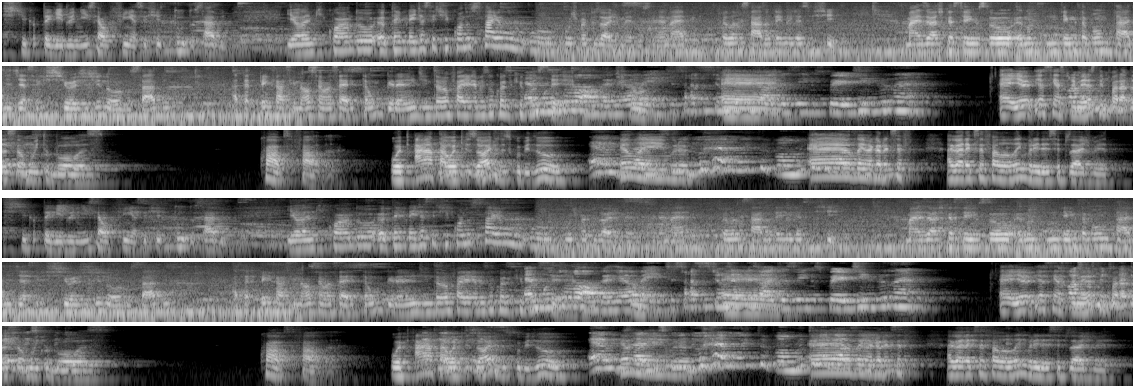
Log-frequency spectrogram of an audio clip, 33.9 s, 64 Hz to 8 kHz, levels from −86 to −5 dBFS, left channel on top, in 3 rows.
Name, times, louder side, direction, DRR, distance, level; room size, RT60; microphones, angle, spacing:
voice 1, 0.0-17.0 17.6-17.8 18.5-19.1 21.3-23.6 25.2-25.9 26.5-28.3 28.8-29.5 30.7-33.7, left 3 dB, 75° left, 6 dB, 1.4 m, -29 dB
sound 1, 1.4-17.4, left 1 dB, 55° left, 3.7 m, -42 dB
sound 2, 5.3-14.3, equal, 5° left, 0.7 m, -35 dB
voice 2, 16.5-20.5 21.9-23.5 26.8-27.6 28.5-31.6, right 2 dB, 80° right, 1 dB, 4.1 m, -30 dB
24.0 x 13.0 x 2.5 m, 0.93 s
head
